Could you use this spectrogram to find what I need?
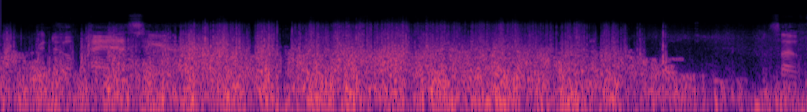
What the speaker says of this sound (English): the wind's kicking right now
